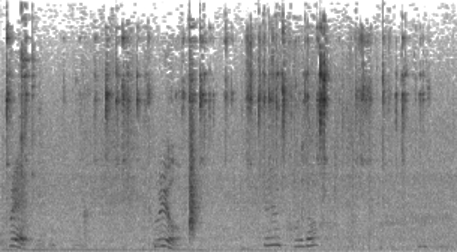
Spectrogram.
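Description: Three short high-pitched vocal sounds about two seconds apart, the middle one a falling squeal.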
